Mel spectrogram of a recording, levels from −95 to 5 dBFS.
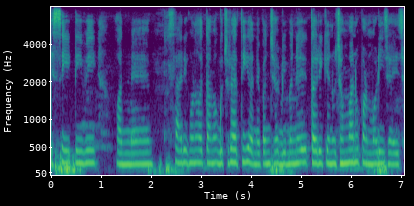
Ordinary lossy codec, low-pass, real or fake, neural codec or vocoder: none; none; real; none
